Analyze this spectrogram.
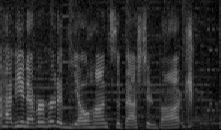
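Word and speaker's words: Johann: Have you never heard of Johan Sebastian Bach? It's It's German. That's why the the J is pronounced with a Y sound. It's Johan and Joe here.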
